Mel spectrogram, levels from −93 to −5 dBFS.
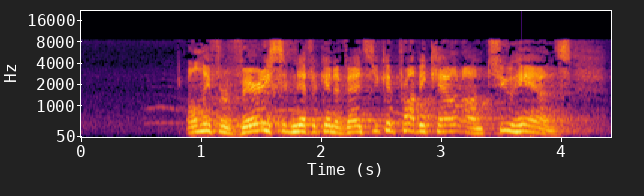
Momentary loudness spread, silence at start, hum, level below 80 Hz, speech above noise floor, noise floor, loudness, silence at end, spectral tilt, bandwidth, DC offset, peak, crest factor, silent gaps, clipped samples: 8 LU; 0.9 s; none; -56 dBFS; 42 dB; -58 dBFS; -15 LUFS; 0.1 s; -4 dB/octave; 8.8 kHz; under 0.1%; 0 dBFS; 16 dB; none; under 0.1%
